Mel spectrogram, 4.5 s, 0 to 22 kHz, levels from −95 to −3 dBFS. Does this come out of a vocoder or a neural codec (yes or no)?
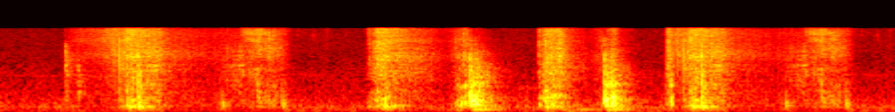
no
